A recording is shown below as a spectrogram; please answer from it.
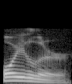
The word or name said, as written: oiler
